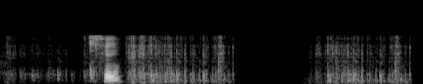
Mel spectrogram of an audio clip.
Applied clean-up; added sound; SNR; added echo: neural mask model RNNoise.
